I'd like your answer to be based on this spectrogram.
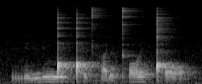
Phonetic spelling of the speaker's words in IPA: rʲɛnʲʊ ŋ͡ǃiǃʼɪɖʱaɾʲʊ ʈʰɔe̯ ǃʼɔ

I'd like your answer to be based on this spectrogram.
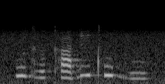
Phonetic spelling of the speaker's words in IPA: u˥dʱɘ˧kʰa˧ ɠi˥tʰu˥ bʱɨ˧

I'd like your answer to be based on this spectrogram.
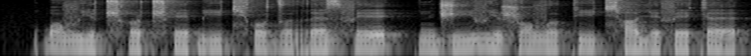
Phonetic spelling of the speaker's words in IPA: ɓɔviʈ͡ʂʰɤ ʈ͡ʂʰeɓit͡ɕʰo dɤrɛzfe | nd͡ʒivi ʂɔvɤkit͡ɕʰa jefekɛ

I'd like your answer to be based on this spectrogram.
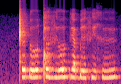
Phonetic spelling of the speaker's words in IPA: ǁʏɗɤǃə vʲɤə̯bʲa ɓefʲexy

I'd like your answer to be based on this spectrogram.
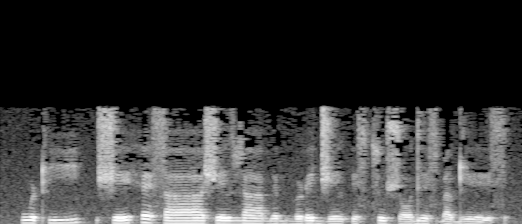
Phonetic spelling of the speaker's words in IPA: wʊʈʰi | ʃehɛ saːʃel ɮaːbɛbʱʊ ɽed͡ʒel ʔɪst͡su ʃɔdɪːsɓa ɖɪːs

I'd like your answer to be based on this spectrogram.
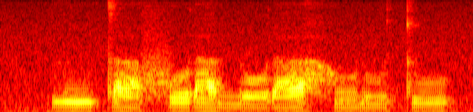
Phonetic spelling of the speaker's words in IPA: lĩ˧ta˨ fo˧ɾa˨no˨ɾa˧ hũ˨ ɾu˨tu˧

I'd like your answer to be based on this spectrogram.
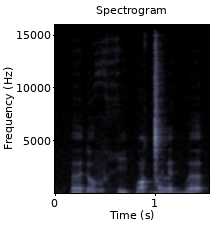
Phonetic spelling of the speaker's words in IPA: əɗov hi ɡ͡bɔɡ͡ǀələd bə

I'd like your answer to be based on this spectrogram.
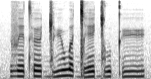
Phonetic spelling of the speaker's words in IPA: vetʰøɡ͡ǀywə ɡ͡ǀeɡ͡ǀu kʼy

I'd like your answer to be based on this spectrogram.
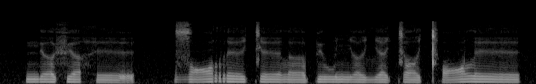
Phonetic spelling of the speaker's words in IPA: nʲəːfʲɜhɪː | zɔ rɪːcɪːləːpʲu ɲəːʎɛcʌ cʰɔ lɪː

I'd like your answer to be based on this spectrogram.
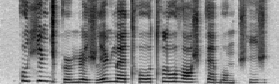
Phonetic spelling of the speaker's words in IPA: ko˥çi˥ɳɟɘ˩kə˞˩˧ŋ ɭe˩ʒle˥ɳmɛ˧˥ tʰo˧˥tʰlo˥ðɒ˧˥ʒ kɛ˥bo˧ŋt͡ʃʰi˥ʒ

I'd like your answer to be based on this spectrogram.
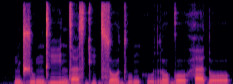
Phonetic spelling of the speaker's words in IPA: nd͡ʒu˨ŋdʱi˦ ndæ˨zɡʱi˩ɡ zo˦dʱu˨ŋ hu˩ro˥ɡo˦ hæ˥ ɗo˥

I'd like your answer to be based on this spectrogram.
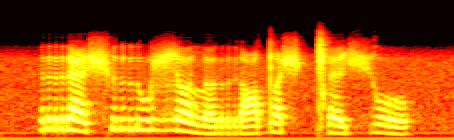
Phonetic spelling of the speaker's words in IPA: ræ˥˨ʃ ru˥ɮʌ˥˨lʌ˩ rɵ˩˧dˤʌ˥˨ʃǀɛ˧ ço˥˨

